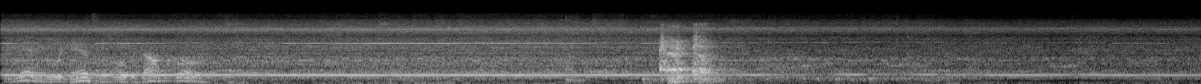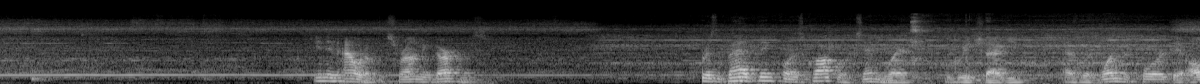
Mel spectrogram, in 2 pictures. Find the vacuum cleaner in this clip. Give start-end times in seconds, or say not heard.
0.0-23.9.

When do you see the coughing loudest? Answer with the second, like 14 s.
7 s.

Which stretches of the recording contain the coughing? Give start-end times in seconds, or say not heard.
6.5-7.2, 21.1-21.9.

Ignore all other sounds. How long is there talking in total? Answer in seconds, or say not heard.
9 s.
